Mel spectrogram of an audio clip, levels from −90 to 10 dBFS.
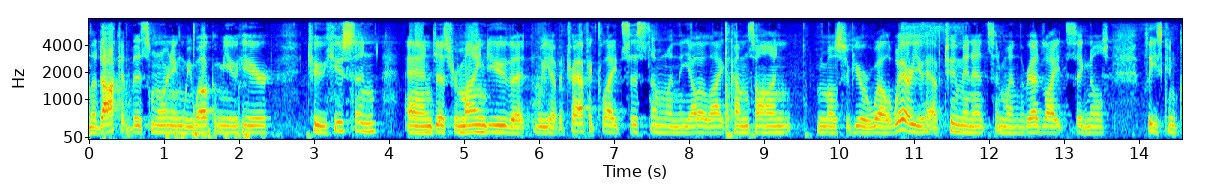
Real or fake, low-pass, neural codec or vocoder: fake; 7.2 kHz; vocoder, 22.05 kHz, 80 mel bands, WaveNeXt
